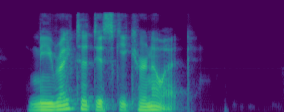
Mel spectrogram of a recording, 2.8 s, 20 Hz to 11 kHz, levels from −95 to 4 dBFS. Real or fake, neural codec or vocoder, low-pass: fake; codec, 16 kHz, 2 kbps, X-Codec, HuBERT features, trained on LibriSpeech; 7.2 kHz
